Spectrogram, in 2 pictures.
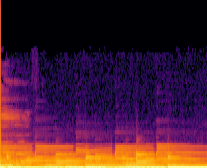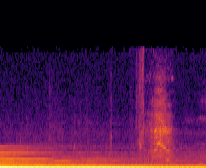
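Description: Electric guitar playing the closing chords of a song: a few chord changes, then a last chord struck about three and a half seconds in and left to ring, fading slowly.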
